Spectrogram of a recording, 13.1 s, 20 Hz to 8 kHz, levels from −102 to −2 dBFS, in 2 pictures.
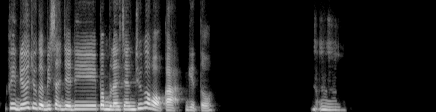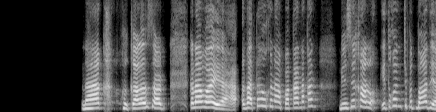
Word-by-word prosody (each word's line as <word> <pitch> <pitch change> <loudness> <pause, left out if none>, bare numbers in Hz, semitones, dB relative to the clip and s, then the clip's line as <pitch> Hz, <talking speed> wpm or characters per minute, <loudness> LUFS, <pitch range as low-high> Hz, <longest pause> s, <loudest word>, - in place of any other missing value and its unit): video 310 -1 -3
juga 310 -5 -1
bisa 270 +3 -6
jadi 255 +1 -4
pembelajaran 235 -2 -2
juga 330 +2 -4
kok, - - 0
Kak, 190 -1 -3 0.2
gitu. 175 -1 -12 1.5
Mmm. 215 -5 -15 2.6
Nah, 320 +3 +5
kalau 330 -2 -6
kalau 310 +3 +5
short 330 -2 +2 0.3
kenapa 380 +2 +5
ya? 280 -5 +4
Nggak 325 +3 +3
tahu 485 0 0
kenapa, 390 -7 -1
karena 350 +2 +1
kan 460 +3 -3 0.3
biasanya 330 +9 -5
kalau 390 -5 +2
itu 315 +7 -8
kan 485 +2 -3
cepet 450 -6 -10
banget 370 +2 +1
315 Hz, 125 wpm, -19 LUFS, 255-360 Hz, 2.6 s, Nah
